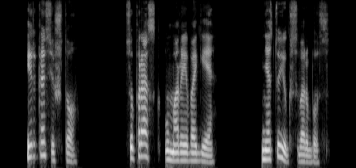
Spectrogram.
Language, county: Lithuanian, Šiauliai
